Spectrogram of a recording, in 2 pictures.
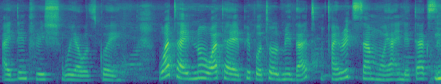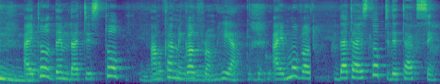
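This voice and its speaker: A woman's voice: mid-range voice, normal speed, fairly bright tone. A woman with a Ugandan accent telling a first-person story in a plain, repetitive way. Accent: Ugandan English. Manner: repetitive, plain retelling with "what and what" fillers.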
